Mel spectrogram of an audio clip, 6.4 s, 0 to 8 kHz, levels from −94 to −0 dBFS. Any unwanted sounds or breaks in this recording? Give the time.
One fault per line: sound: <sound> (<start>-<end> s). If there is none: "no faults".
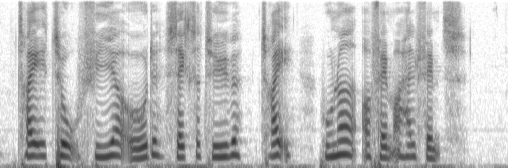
no faults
